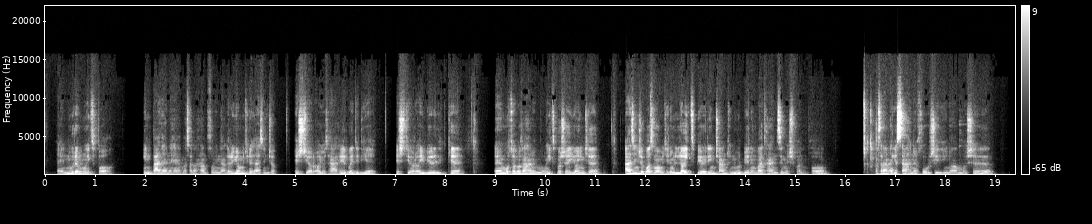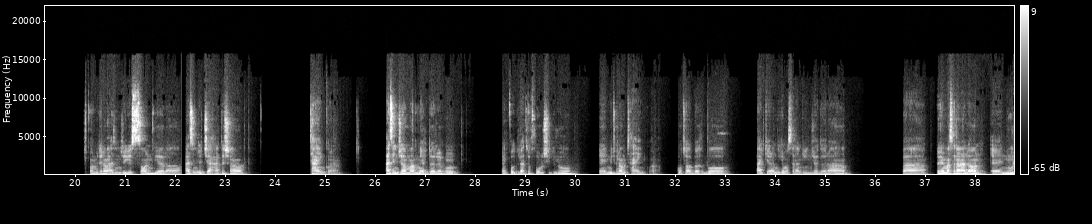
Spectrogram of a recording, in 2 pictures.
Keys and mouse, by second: 16.5 shift+a, 21.5 click, 25.5 ctrl+z, 26.8-29.0 drag, 28.4 0, 33.5 click, 37.1 ctrl+z.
